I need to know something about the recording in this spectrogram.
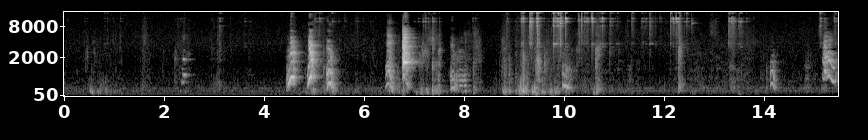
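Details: Pyper, a tiny Yorkshire Terrier puppy, squares off with Looey, an adult Schnauzer, while stealing his bone; sharp high yaps and snarling barks come in bursts with quiet gaps, plus some growling.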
